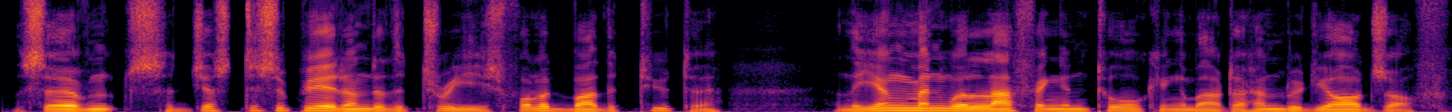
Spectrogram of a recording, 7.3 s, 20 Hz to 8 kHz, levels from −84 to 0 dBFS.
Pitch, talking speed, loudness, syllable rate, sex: 125 Hz, 205 wpm, -20 LUFS, 5.8 syllables/s, male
